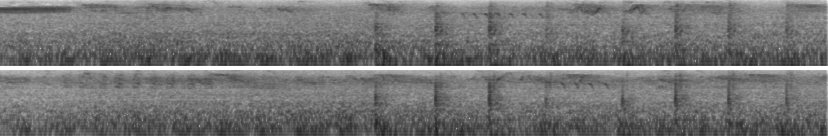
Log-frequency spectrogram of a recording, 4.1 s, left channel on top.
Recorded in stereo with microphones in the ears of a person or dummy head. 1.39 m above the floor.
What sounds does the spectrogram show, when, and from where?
1.9 s hammering: 35° right (ahead or behind), 0.8 m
